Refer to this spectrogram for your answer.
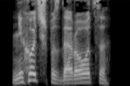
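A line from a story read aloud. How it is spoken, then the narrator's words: Amused snort. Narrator (Russian): хмыкнул Феликс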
